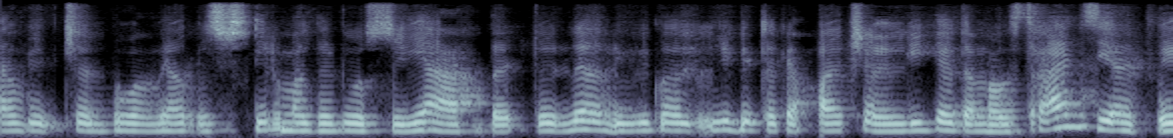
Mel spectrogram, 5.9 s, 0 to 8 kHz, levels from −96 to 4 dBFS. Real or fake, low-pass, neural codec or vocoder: fake; 7.2 kHz; codec, 16 kHz in and 24 kHz out, 0.6 kbps, FireRedTTS-2 codec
